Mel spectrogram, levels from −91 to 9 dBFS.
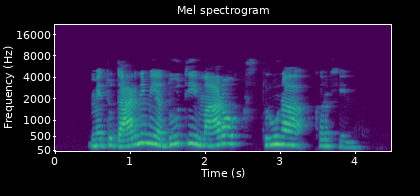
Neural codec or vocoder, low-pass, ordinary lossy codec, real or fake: none; 7.2 kHz; none; real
